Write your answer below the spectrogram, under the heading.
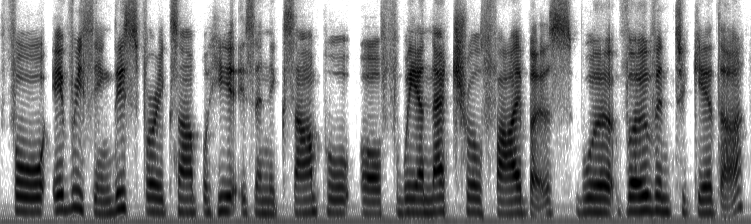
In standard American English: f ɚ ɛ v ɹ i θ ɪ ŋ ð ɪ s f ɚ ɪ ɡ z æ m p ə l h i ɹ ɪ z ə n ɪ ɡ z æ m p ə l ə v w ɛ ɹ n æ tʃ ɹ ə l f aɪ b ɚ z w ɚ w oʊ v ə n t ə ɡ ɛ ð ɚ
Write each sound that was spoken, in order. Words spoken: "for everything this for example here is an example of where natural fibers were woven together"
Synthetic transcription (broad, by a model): f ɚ ɛ v ɹ i θ ɪ ŋ ð ɪ s f ɚ ɪ ɡ z æ m p ə l h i ɹ ɪ z ə n ɪ ɡ z æ m p ə l ə v w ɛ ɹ n æ tʃ ɹ ə l f aɪ b ɚ z w ɚ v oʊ v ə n t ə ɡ ɛ ð ɚ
